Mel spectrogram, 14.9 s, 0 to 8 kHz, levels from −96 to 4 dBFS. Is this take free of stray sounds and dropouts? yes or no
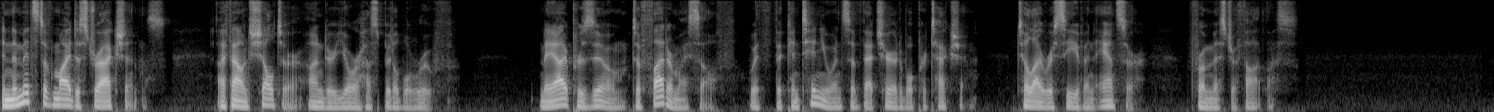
yes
